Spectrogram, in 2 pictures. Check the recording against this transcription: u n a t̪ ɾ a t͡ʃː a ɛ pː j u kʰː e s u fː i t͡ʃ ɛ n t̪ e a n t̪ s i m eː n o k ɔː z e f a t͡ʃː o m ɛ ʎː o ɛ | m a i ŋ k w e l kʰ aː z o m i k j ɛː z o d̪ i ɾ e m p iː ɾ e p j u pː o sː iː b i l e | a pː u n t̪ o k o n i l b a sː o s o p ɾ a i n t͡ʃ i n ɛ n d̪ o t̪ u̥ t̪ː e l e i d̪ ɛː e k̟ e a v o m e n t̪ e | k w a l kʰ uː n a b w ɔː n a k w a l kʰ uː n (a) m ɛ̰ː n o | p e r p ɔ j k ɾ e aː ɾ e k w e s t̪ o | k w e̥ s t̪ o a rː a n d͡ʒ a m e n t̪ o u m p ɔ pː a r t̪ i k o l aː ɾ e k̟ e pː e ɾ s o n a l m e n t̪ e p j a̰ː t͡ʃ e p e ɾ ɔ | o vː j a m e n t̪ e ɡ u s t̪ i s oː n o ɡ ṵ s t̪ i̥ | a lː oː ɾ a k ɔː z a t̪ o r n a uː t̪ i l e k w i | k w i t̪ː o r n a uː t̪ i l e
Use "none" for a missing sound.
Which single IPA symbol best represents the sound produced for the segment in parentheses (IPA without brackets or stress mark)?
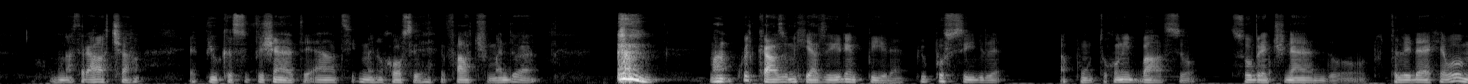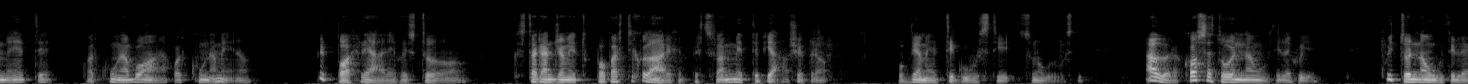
a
